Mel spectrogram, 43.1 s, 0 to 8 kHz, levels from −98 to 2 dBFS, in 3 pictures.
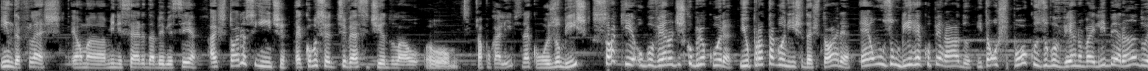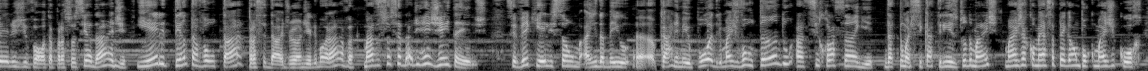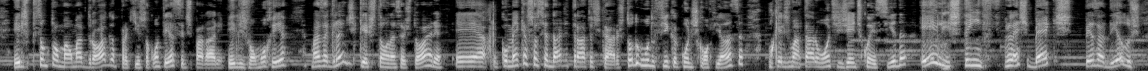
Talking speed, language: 210 wpm, Portuguese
